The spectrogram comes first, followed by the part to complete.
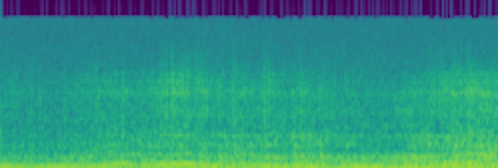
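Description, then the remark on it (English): A loud aircraft engine drones steadily with a deep, rumbling hum as the plane called the Coffin comes in for a crash landing with one motor out, holding constant throughout with no voices over it. “Somebody's coming in. Trying to, you mean?”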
